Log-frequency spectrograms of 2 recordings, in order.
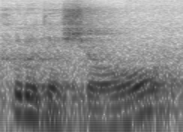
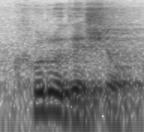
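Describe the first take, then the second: First: Kuru desho rising at the end, checking; seeking agreement. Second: Kuru desho with a falling end, sure of it; certain statement. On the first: Teacher showing students a confirming rising kuru desho. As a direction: lift the end of kuru desho like asking right?. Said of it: "That means, like, he will come, right?". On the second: Teacher showing students a certain falling kuru desho. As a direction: say kuru desho as a confident guarantee. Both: Shown as a demonstration.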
